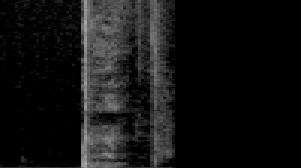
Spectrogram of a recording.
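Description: A man coughs once, loud and short, about half a second in, with a fainter short sound just after it; then the sound cuts off suddenly to dead silence.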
